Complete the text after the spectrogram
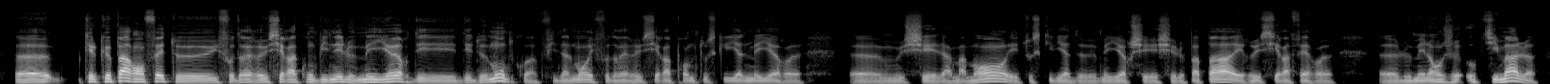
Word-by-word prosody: Heu, 100 +1 +4 0.3
quelque 130 +1 +4
part, 150 -1 +7
en 120 - +7
fait, 135 +2 +3
heu, 100 -2 +2
il 95 - -2
faudrait 105 +3 0
réussir 105 +1 +1
à 105 - +4
combiner 110 +2 +1
le 105 -3 0
meilleur 120 +2 +4
des 95 -3 -2
des 95 +3 -4
2 105 +3 -2
mondes, 140 -1 +4
quoi. 85 -4 -8
Finalement, 100 +4 -3
il 105 - -1
faudrait 95 +1 -5
réussir 90 -1 -6
à 90 - -1
prendre 90 +1 -6
tout 100 - -10
ce 90 - -12
qu'il 100 - -8
y 95 - -2
a - - -1
de 90 - -4
meilleur, 90 -2 -2
heu, 80 -1 -5 0.5
hem, 80 0 -5
chez 85 +1 -3
la 80 0 -5
maman 105 - +1
et 80 -1 -4
tout 90 - -12
ce 90 - -9
qu'il 90 - -10
y - - -2
a 85 - -2
de 80 0 -7
meilleur 85 +1 -3
chez 85 -1 -4
chez 85 +1 -6
le 80 +1 -6
papa 110 +8 +3
et 85 - 0
réussir 90 0 -4
à 90 - -2
faire, 85 -3 -5
heu, 80 0 -6 0.5
heu, 80 +1 -3
le 90 +1 -3
mélange 100 +1 0
optimal. 110 - +2
95 Hz, 220 wpm, -22 LUFS, 85-105 Hz, 0.5 s, part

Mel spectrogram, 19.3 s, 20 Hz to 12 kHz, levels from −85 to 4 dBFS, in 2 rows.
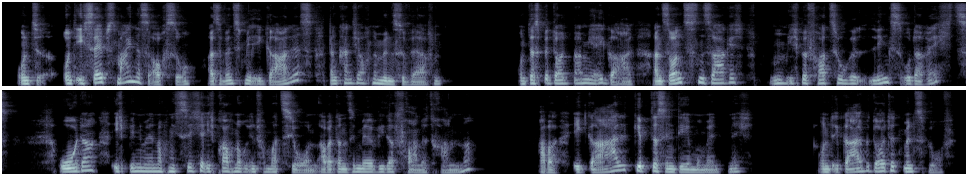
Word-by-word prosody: Und 120 0 +3 0.2
und 135 -1 +3
ich 140 -2 +5
selbst 170 +2 +5
meine 200 0 +3
es 170 - -1
auch - - -1
so. 110 +6 -4
Also 110 - 0
wenn's 125 +2 -1
mir 120 - +1
egal 110 - -1
ist, 255 +1 -6
dann 125 -1 0
kann 150 +4 -2
ich 150 - -4
auch 140 -1 -6
'ne 145 - +1
Münze 110 -6 +2
werfen. 100 +4 -6 0.7
Und - - -4
das - - +3
bedeutet 135 0 0
bei 140 - -2
mir 145 -1 -1
egal. 120 -8 -3 0.2
Ansonsten 165 +11 +4
sage 145 +2 +1
ich: 170 +1 -10 0.2
„Hm, 135 +2 -1
ich - - -5
bevorzuge 140 -2 -1
links 160 +8 0
oder 115 -4 -2
rechts - - -7 0.4
oder 150 +9 +5
ich 125 -3 -2
bin 140 +1 +1
mir 135 -1 +2
noch 130 -1 0
nicht 130 0 0
sicher, 145 -4 0
ich 125 0 -2
brauche 130 -1 +1
noch 125 -2 0
Informationen“, 115 -1 -3
aber 105 0 +2
dann 110 0 +1
sind 120 +2 0
wir 115 - +2
ja 110 - -4
wieder 115 0 -1
vorne 95 -3 -5
dran, 95 +2 -9
ne? 200 +9 -5 0.6
Aber - - 0
egal 180 +2 +2
gibt 170 -3 +5
es 140 - +4
in 115 -1 +3
dem 105 -1 +1
Moment 100 0 -4
nicht. 125 +3 -8 0.6
Und 110 0 +1
egal 120 +2 +2
bedeutet 150 +2 0
Münzwurf. 120 -7 -2
125 Hz, 210 wpm, -25 LUFS, 115-145 Hz, 0.7 s, ich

